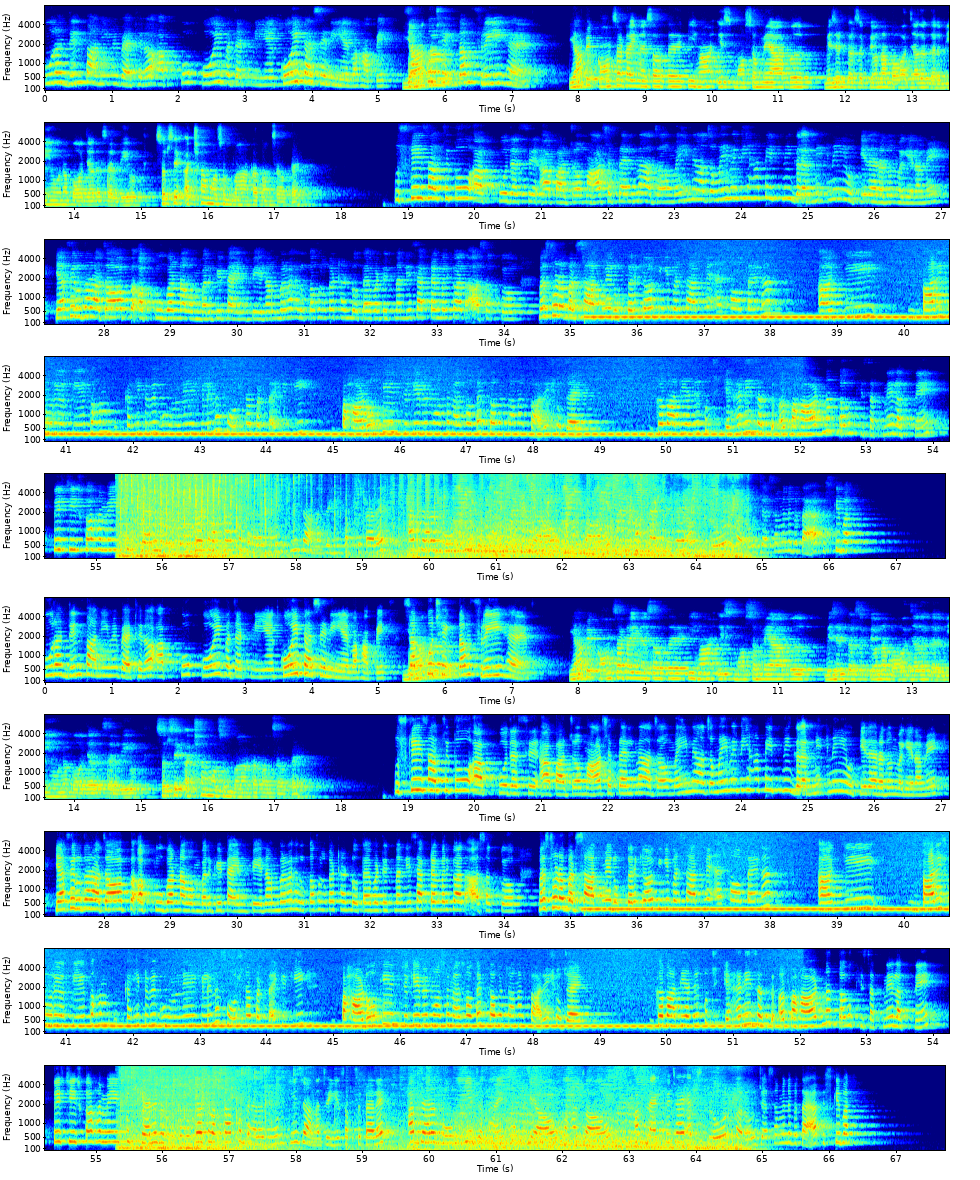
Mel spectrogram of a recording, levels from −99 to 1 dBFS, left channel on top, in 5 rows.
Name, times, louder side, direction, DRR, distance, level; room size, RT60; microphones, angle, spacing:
voice 1, 0.0-5.1 5.5-7.3 18.8-26.9 27.3-34.2 34.5-38.0 38.7-39.6 40.1-44.6 45.0-48.8 49.8-53.9 54.4-59.4 59.7-62.8 63.1-66.3, right 4 dB, 90° right, 10 dB, 0.9 m, -29 dB
voice 2, 5.4-6.0 7.9-11.4 11.7-14.9 15.2-17.4, left 1 dB, 55° left, 5 dB, 1.5 m, -31 dB
sound 1, 35.2-52.1, equal, 30° right, 1.2 m, -28 dB
sound 2, 55.3-64.8, left 3 dB, 75° left, 1.2 m, -28 dB
17.5 x 6.7 x 4.3 m, 1.1 s
head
